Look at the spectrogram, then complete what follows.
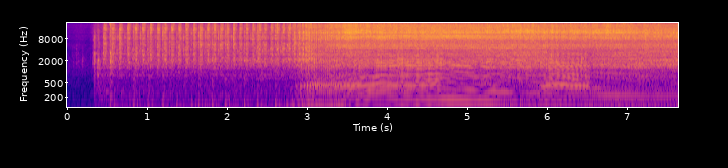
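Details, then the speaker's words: Cheap single-cylinder monkey bike with new head gasket, still smoking, after carburettor mixture screw adjustment: fires up, revs rise smoothly then settle to steady, fairly even idle without stumbling; normal running, needs fine tweaking. "That seems to be pretty good, a little bit more fine tweaking, and I'll be able to get it pretty bang on."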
